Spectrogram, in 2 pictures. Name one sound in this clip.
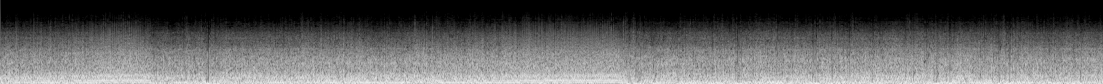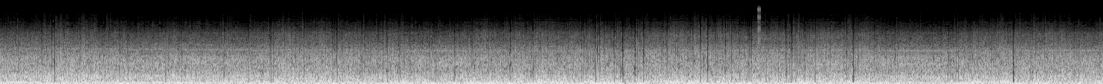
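Wind roars loudly past a moving vehicle.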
